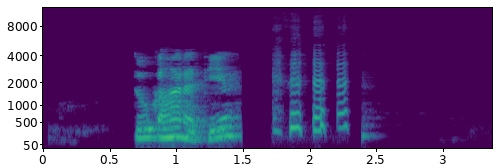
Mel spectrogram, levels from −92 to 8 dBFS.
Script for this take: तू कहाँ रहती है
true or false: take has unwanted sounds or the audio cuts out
true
